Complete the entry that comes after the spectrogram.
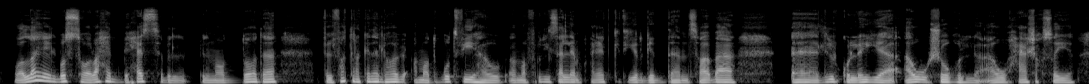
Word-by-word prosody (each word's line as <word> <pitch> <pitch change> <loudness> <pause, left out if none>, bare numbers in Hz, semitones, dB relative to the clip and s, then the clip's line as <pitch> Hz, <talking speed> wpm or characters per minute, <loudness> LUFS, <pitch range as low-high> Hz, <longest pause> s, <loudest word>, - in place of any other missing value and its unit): والله 160 - +4
ال 140 - 0
بُص 135 -2 +4
هو 105 - +3
الواحد 115 +1 0
بيحس 130 +5 0
بال 90 -4 -6
بالموضوع 95 +4 -1
ده، 120 0 +2 0.4
في - - -13
الفترة 125 +6 0
كده 125 +1 +1
اللي 115 -2 0
هو 120 0 +4
بيبقى 110 -3 -6
مضغوط 105 +4 -2
فيها 110 -5 +2
ويبقى 95 -1 -2
المفروض 95 +5 -4
يسلِّم 110 -2 0
حاجات 105 +3 -4
كتير 105 -5 -4
جدًا، 95 0 -1
سواء 100 +2 +1
بقى، 105 +1 +2 0.6
آآ، 105 -1 +2
للكلية 105 -2 +1
أو 110 +6 +1
شغل 100 -4 0
أو 95 +3 -1
حاجة 105 0 -2
شخصية، 95 -2 0
105 Hz, 175 wpm, -25 LUFS, 95-115 Hz, 0.6 s, والله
